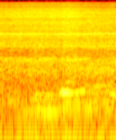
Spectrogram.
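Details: High-speed dental drill cutting a maxillary premolar class II preparation in a teaching course: steady high-pitched whine with hiss of water spray.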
